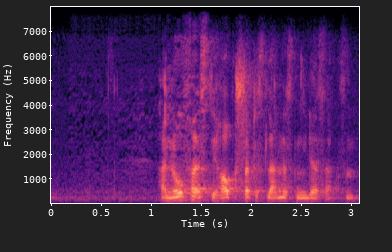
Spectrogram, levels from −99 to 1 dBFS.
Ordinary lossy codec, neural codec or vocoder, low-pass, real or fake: Opus, 16 kbps; none; 7.2 kHz; real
